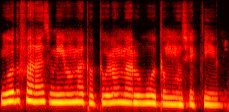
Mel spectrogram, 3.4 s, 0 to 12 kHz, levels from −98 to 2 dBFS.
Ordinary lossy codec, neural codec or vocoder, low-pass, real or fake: none; codec, 24 kHz, 0.9 kbps, WavTokenizer, medium music audio release; none; fake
